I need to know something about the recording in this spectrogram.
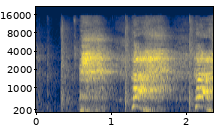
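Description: A man breathing out hard in two loud, voiced, breathy exhales about three-quarters of a second apart, in time with plank jacks. Two soft knocks in the first half-second come from the exercise.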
